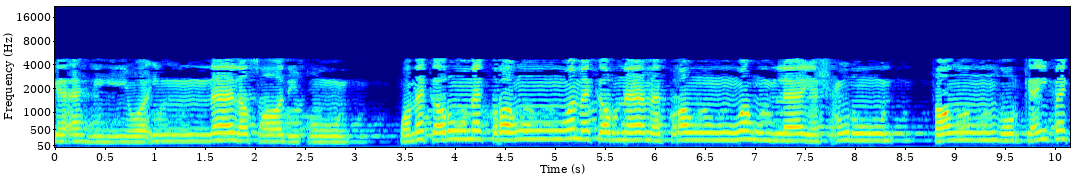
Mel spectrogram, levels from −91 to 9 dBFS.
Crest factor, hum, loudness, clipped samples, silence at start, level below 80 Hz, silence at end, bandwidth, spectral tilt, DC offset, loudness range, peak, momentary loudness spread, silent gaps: 16 dB; none; -26 LUFS; under 0.1%; 0 s; -78 dBFS; 0 s; 5 kHz; -7 dB/octave; under 0.1%; 2 LU; -10 dBFS; 8 LU; none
